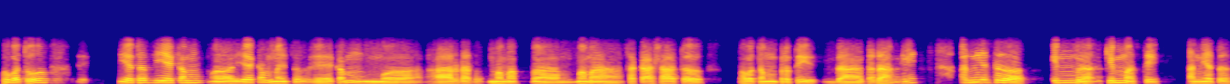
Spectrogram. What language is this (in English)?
Sanskrit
